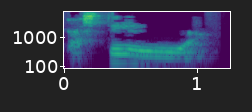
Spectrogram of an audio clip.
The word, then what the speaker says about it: Castilla: Sí, Castilla. Castilla. Ahí estaría pronunciando cómo se pronunciaría originalmente la doble L.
